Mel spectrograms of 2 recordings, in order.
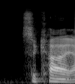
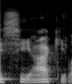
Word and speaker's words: Sakai: Sakai. I always want to say Siaki, like that wrestler.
